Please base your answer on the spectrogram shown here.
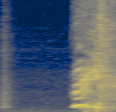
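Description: A single short, explosive burst of air through the nose and mouth after a brief quiet pause: an ordinary sneeze.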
